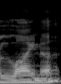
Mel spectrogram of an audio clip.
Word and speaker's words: Laine: Torsti Laine, or Laine, as it's pronounced correctly in Finnish, is a manufacturer of very simple and beautiful watches.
